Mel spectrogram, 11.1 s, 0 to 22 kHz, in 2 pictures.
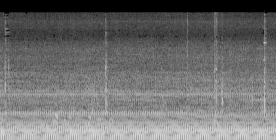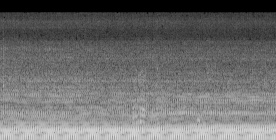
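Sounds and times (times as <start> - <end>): combustion engine idling: 0.0 - 11.0.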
